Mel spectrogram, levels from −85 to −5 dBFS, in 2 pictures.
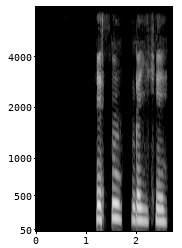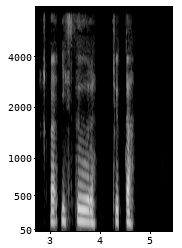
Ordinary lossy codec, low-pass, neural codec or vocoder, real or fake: AAC, 32 kbps; 7.2 kHz; none; real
